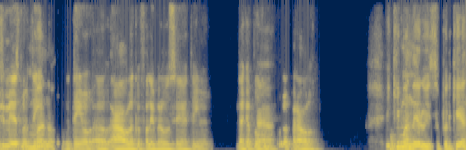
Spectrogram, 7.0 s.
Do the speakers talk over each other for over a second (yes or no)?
no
